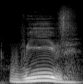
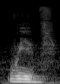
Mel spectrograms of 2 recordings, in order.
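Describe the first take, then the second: First: The vowel is long and full. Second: The vowel is short and reduced. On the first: "in a strong form it would be pronounced" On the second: "In weak form it may be pronounced"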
